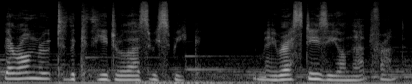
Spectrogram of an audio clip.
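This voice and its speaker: A woman's voice: fairly high pitch, a little fast, over music, natural voice. A woman voicing a composed fantasy noblewoman in a video game, with a poised, formal way of talking. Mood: poised, cool.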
